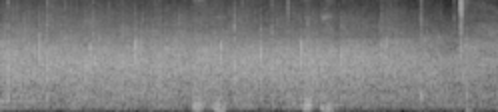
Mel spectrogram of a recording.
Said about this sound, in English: Can you give him a round of applause, please?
